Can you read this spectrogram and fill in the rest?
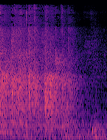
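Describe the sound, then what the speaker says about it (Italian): An audience at a festival stage applauds in a short, moderately loud burst of clapping that gradually fades, with some background voices. "Grazie Marta, un applauso anche per te allora, te lo facciamo direttamente dal palco di nobilità."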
